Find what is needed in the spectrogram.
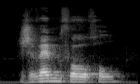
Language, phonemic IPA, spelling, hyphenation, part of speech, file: Dutch, /ˈzʋɛmˌvoː.ɣəl/, zwemvogel, zwem‧vo‧gel, noun, Nl-zwemvogel.ogg
- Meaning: waterbird that primarily swims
